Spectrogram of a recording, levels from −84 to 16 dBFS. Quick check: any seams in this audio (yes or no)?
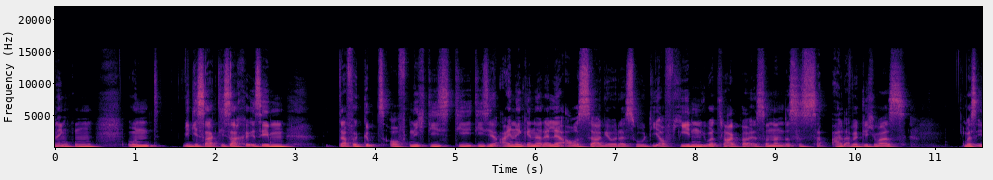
yes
